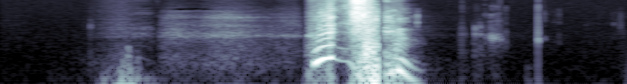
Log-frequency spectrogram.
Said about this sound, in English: Excuse me. Yeah, I just sneezed.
